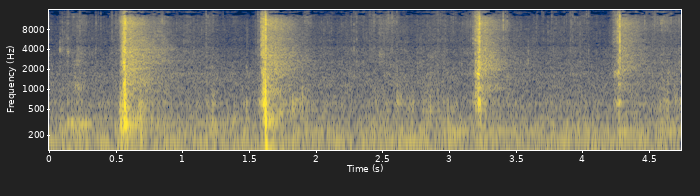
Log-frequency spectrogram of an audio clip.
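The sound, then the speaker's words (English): Sharp crunching snaps of garden shears cutting through the chest bones of an animal during a post-mortem: four distinct cracks at uneven intervals over a quiet, faintly hissy background. “so that's the sound of the garden shears cutting open the bones in the chest.”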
